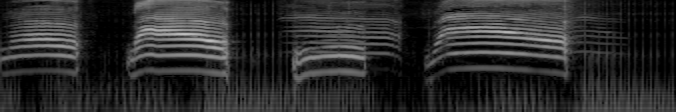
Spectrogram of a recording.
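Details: Tiny kitten, newly born, mewing for its mother and owner in four insistent high cries, the second and last longer and level, the third short and arched, with a faint low hum between.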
